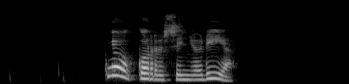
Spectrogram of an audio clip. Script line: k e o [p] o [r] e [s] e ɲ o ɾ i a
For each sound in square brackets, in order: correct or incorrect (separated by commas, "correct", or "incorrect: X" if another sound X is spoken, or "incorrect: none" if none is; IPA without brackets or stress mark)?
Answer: incorrect: k, correct, correct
